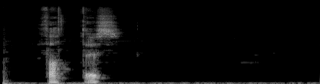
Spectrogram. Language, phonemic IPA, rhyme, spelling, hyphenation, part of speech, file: Norwegian Bokmål, /ˈfatːəs/, -əs, fattes, fat‧tes, verb, Nb-fattes.ogg
- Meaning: 1. to lack 2. passive of fatte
